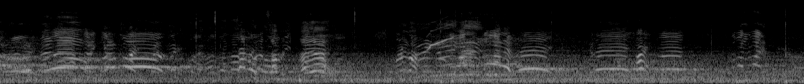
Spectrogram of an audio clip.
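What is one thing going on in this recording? A football is kicked on grass.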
